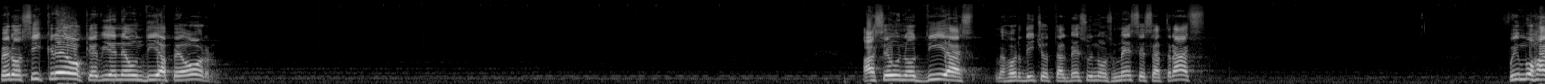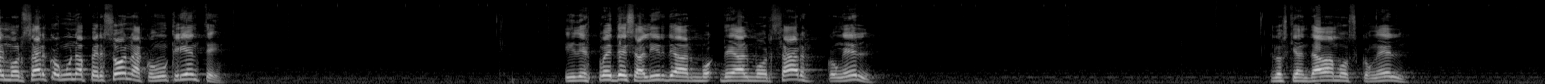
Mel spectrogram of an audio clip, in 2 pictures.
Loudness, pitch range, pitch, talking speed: -21 LUFS, 135-215 Hz, 180 Hz, 80 wpm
